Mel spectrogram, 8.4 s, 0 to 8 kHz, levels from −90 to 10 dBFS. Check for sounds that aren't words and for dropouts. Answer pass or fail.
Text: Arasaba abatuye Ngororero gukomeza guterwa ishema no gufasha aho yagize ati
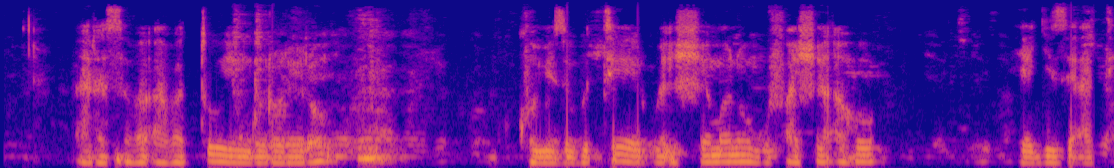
pass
